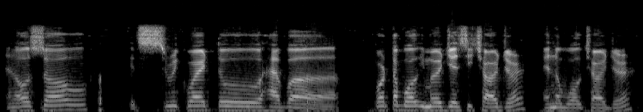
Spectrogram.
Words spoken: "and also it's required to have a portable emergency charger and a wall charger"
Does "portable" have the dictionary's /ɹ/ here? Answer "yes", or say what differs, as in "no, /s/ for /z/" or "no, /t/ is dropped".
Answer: yes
